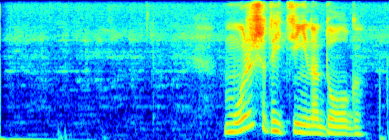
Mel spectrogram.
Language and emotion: Russian, angry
